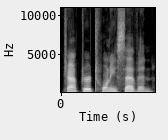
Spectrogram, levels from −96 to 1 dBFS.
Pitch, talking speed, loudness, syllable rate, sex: 190 Hz, 125 wpm, -20 LUFS, 4.5 syllables/s, female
